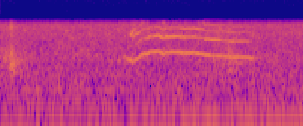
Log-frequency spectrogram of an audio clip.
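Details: A male pet cat meows back as if answering while his owner talks to him; one drawn-out, steady meow about a second long that sags slightly in pitch at the end, with a soft background hiss.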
